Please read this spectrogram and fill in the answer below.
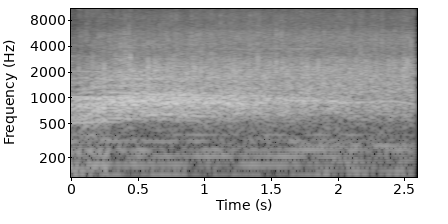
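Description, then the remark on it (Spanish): An audience at a church in Bogotá gives itself a giant round of applause for braving the cold, a steady, dense wash of clapping that holds evenly loud for the whole stretch, with no voices rising above it. “Dese un aplauso gigante.”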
